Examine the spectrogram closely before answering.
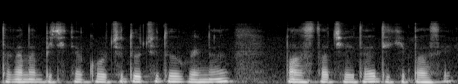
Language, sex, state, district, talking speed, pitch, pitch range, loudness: Nagamese, male, Nagaland, Kohima, 185 wpm, 115 Hz, 110-125 Hz, -17 LUFS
